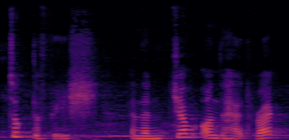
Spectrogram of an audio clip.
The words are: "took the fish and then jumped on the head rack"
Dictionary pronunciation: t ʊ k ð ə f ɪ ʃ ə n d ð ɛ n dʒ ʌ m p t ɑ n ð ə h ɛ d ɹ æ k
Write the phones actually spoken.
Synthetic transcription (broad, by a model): t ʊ k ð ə f ɪ ʃ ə n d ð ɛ n dʒ ʌ m p t ɑ n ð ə h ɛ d ɹ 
